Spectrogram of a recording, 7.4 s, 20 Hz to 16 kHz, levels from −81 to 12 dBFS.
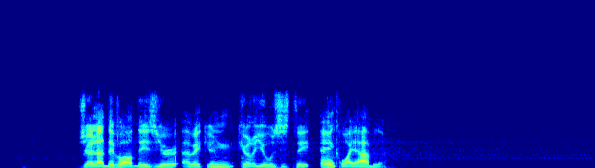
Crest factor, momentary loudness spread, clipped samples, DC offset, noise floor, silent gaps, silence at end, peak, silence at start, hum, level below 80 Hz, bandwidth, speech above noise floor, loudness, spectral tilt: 26 dB; 11 LU; under 0.1%; under 0.1%; -74 dBFS; none; 2.65 s; -10 dBFS; 1 s; none; -70 dBFS; 7.4 kHz; 42 dB; -32 LUFS; -1.5 dB/octave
